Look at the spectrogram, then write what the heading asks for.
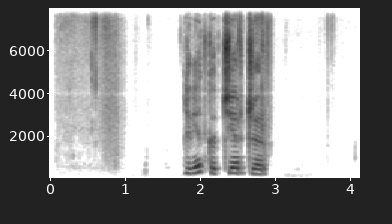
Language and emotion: Russian, neutral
